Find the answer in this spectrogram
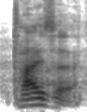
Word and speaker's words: Theise: Theise.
